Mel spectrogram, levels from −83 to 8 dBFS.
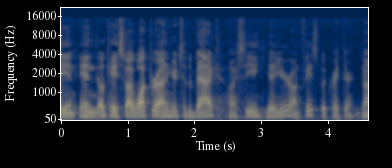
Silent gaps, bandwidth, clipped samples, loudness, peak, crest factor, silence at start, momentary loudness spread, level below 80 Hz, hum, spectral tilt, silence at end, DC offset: none; 15.5 kHz; under 0.1%; -29 LUFS; -10 dBFS; 18 dB; 0 s; 12 LU; -62 dBFS; none; -5.5 dB/octave; 0 s; under 0.1%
